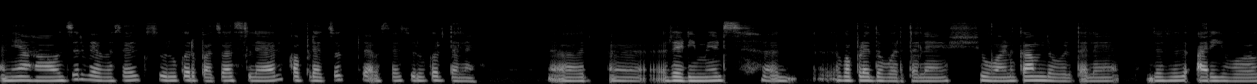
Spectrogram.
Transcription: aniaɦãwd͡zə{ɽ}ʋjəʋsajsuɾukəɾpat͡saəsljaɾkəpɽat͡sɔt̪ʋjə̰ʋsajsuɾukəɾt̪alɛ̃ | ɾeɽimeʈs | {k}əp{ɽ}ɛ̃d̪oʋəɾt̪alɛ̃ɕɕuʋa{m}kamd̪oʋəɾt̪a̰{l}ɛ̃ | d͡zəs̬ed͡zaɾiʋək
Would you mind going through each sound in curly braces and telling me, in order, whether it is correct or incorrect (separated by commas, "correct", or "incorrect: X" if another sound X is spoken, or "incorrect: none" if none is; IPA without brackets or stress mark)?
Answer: incorrect: ɾ, correct, correct, incorrect: ɳ, correct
